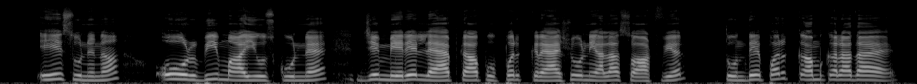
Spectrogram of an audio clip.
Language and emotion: Dogri, sad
